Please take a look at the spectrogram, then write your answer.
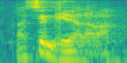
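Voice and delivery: normal talking voice

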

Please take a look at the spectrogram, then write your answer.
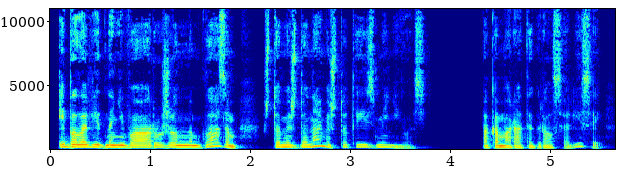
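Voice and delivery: ordinary delivery, nothing marked

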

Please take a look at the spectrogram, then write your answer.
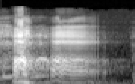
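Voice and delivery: high, haughty mock laugh; father sneering nobly at his son; noble sneering laugh. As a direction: sneer a lofty ha ha. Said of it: "Ne ricane pas noblement".

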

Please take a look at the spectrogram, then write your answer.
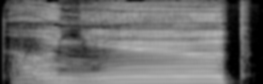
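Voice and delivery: drawled. A narrator's reading. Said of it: "протянул январь".

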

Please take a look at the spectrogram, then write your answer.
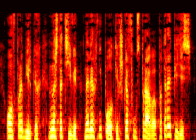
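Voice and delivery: high, urgent woman's orders; urgent rattling. A narrator's reading. Duchess directing doctor to the cure, high and urgent. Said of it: "начала тараторить Евгения".

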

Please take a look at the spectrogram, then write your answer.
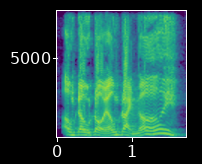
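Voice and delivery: loud, high wailing lament; bursting into wails. A narrator's reading. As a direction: wail for the lost husband. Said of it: "khóc òa lên".

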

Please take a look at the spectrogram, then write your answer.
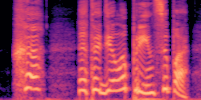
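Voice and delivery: high-pitched, huffy retort; puffing indignantly. A narrator's reading. Nina puffs while fighting over the old divan, huffy. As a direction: puff it out on principle. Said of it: "пропыхтела Нина".

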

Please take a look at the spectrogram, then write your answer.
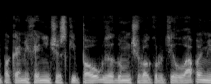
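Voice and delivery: ordinary delivery, nothing marked

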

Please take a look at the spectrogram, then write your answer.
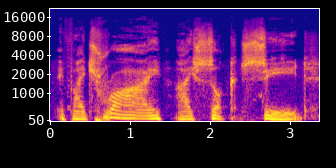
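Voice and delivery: "If I try, I succeed" slow, low and weighty; slow emphatic delivery. Shown as a demonstration. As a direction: press each word, low and slow. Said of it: "Emphasis on that".

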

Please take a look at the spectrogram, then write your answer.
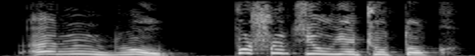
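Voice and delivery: high-pitched, ingratiating backpedal; obsequious. A narrator's reading. Tsar backing down before Ратмир, fawning. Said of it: "подобострастно улыбаясь".

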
